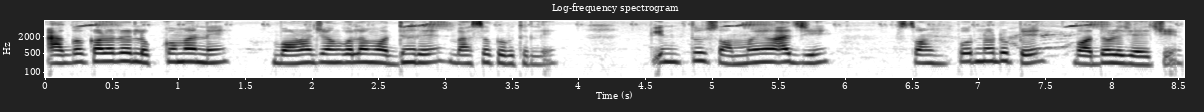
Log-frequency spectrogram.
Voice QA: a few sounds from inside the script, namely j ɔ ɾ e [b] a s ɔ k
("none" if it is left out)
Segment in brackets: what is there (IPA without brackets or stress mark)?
b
